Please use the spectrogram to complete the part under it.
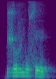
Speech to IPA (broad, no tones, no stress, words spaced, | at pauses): ʒʊviw sɪ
